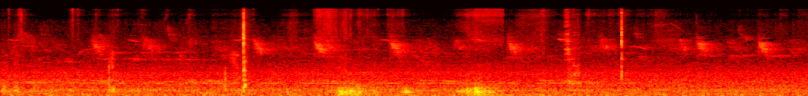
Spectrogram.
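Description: Faint outdoor ambience of small birds chirping in short, repeated high calls, with a few sharp clicks and two soft low thuds around the middle.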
